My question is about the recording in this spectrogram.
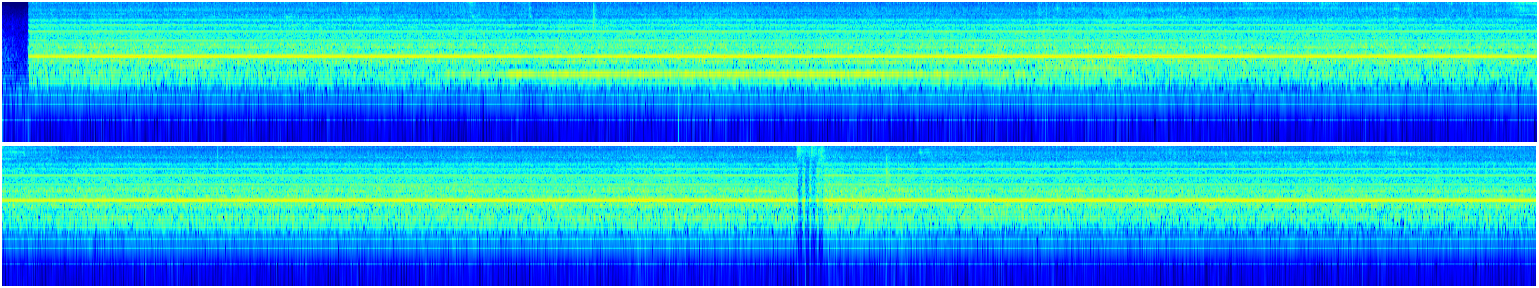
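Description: Band saw running steadily as its blade cuts horizontal slices off a log fed on a sliding carriage. The sound starts abruptly near the beginning.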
